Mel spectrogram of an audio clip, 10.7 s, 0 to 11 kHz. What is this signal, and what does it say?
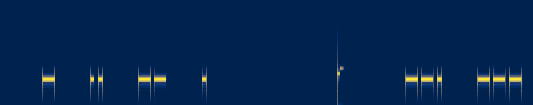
Morse code, heard as a keyed tone, about 15 wpm, spaced as for 9 wpm, 700 Hz. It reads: TIME GO
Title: 3x Character Spacing - Top 300 Words - 15wpm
